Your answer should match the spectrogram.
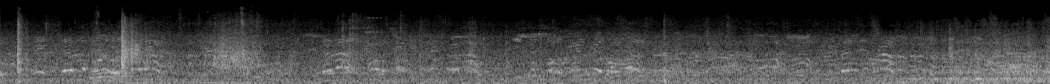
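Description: Scattered shouts and calls from rugby players and sideline onlookers, with general crowd hubbub, and a sharp knock about a second in.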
